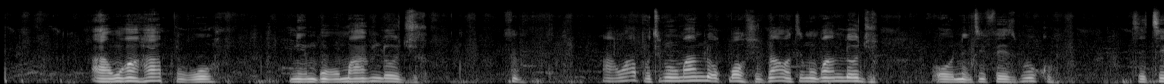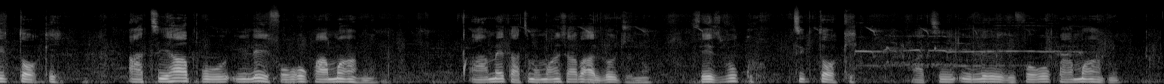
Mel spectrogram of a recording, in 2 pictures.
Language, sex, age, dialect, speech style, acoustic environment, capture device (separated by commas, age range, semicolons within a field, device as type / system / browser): Yoruba, male, 25-34, Nigeria - Ibadan, focused, nature; people talking, mobile / Linux / Chrome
